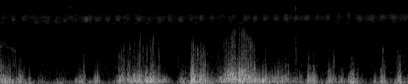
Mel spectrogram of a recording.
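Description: Steady high-pitched insect chorus, crickets or cicadas, in Florida scrub. Two louder, rough noise swells come about a second and two seconds in.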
